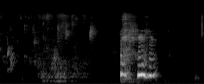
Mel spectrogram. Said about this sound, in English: Did you hear the water spill?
